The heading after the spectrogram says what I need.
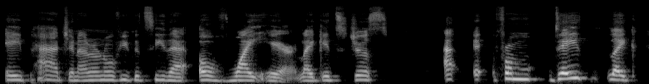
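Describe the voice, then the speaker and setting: A woman's voice: mid-range voice, unhurried. Woman in her 40s, podcast cohost, casual chat, strong opinions, kinda playful. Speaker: podcast co-host.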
